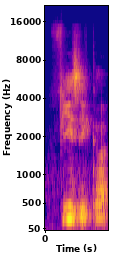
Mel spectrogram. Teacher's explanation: Física, em que fi é a sílaba forte.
